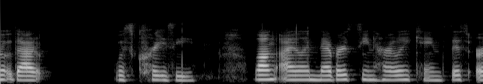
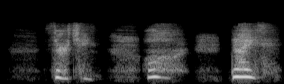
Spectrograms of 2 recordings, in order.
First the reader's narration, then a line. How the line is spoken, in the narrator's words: he gasped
